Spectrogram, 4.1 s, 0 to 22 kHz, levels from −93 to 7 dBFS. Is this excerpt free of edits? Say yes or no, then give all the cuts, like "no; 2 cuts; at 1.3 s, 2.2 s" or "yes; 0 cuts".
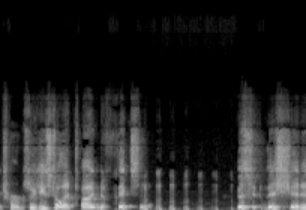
yes; 0 cuts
